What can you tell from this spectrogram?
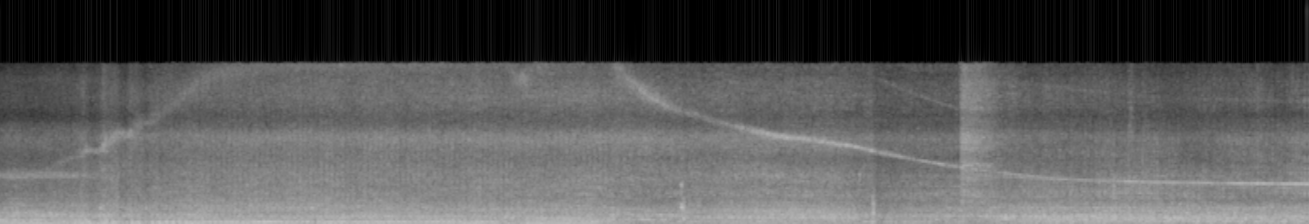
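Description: Heavy competition truck's diesel engine working hard off-road, with a high whistle that rises early on and then slides slowly down in pitch. A short hiss comes about three quarters of the way through.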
